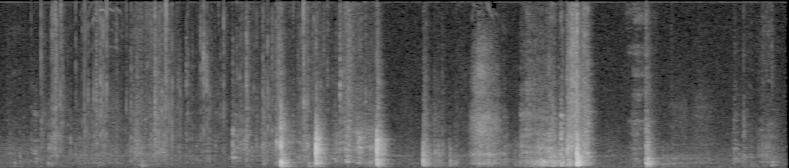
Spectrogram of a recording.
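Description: Clear plastic packaging wrap crinkling and rustling as it is handled and pulled from a cardboard box, with light knocks of the cardboard. The crinkles come irregularly, loudest around three and again around five to six seconds in.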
